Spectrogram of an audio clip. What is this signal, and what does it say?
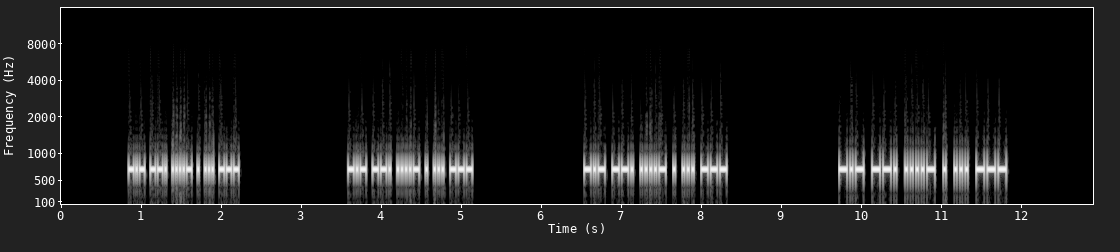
Morse code, heard as a keyed tone, about 44 wpm, 700 Hz. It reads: KG4ESO KG4ESO KG4ESO KG4ESO
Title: Speed Racing - USA 2x3 Call Signs 35wpm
